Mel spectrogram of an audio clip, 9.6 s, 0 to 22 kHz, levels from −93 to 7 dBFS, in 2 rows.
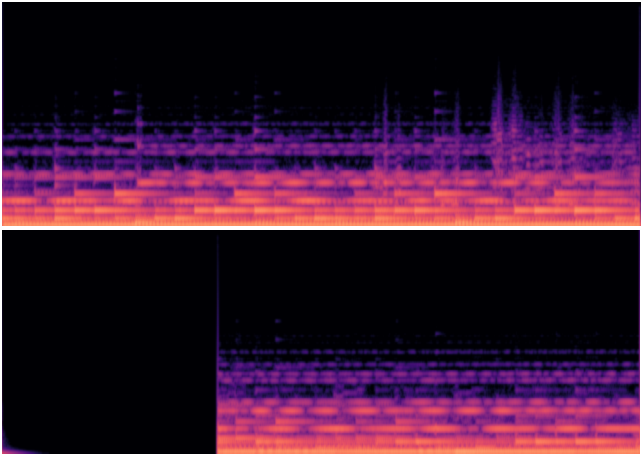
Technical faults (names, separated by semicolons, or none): audio dropout to silence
